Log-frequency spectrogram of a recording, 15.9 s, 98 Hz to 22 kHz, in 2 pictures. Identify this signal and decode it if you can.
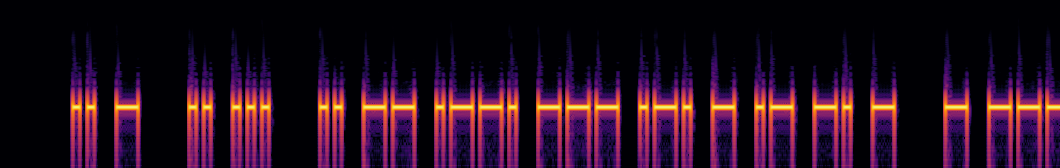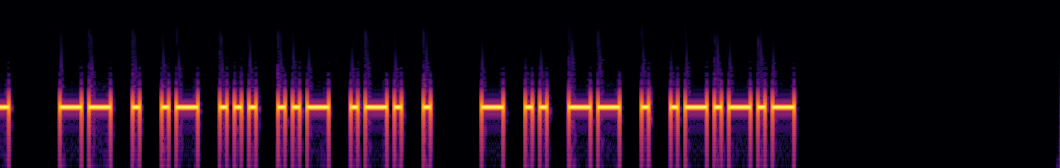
Morse code, heard as a keyed tone, about 22 wpm, 700 Hz. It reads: IT IS IMPORTANT TO MEASURE TIME.
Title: Sentences from Top 1000 Words - Review Part 2 - 22wpm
